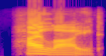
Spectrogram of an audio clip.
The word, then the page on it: hyalite: American English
